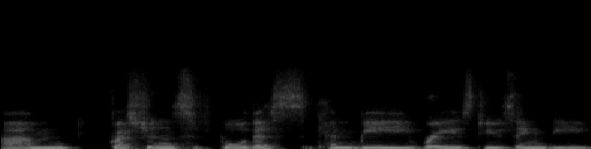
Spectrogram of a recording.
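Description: A woman speaks at a fairly low pitch with a dark, mellow tone. Her intonation stays fairly even. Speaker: webinar moderator. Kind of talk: webinar moderation. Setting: video call. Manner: formal. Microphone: video call.

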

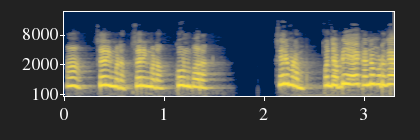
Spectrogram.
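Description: In a squeaky, cartoonish character voice, a woman speaks very fast at an extremely high pitch, with ordinary pitch variation. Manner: deferential, repeats "madam".

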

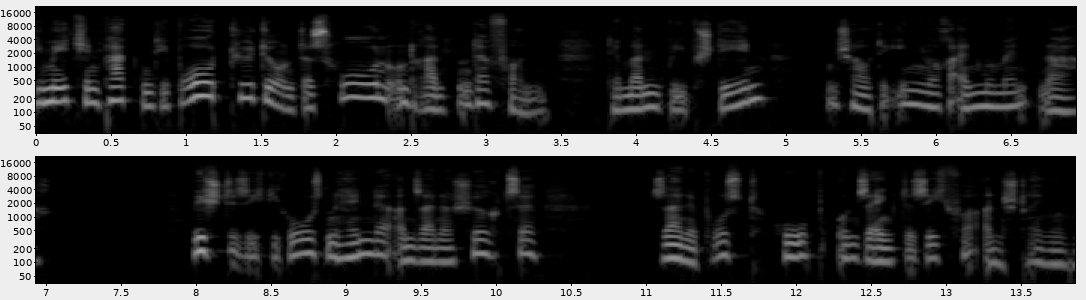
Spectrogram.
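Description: A woman with a very deep, low pitch and a dark, mellow tone speaks at a fairly slow pace. Her pitch swings very widely on a very clean recording with a silent background. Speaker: audiobook narrator. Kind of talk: audiobook reading. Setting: studio. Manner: sensual, intense.

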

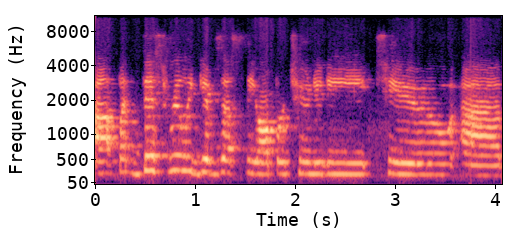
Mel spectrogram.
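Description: This woman's voice shows ordinary pitch variation. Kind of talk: event presentation talk. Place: home room. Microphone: video call.

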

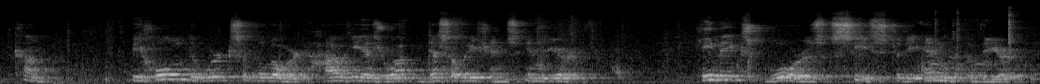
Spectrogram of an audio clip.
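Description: Over light background noise and audible room echo, a man speaks very slowly in a fairly high voice with lively intonation. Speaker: pastor. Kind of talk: funeral eulogy. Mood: solemn, measured. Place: church. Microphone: camera far.

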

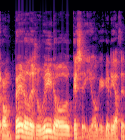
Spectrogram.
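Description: At a moderate pace, a man speaks with a dark, mellow tone. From Asturias, Spain. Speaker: YouTuber; youtuber. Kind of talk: casual vlog storytelling. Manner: halting. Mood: relaxed, anecdotal storytelling. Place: home room. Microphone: webcam.

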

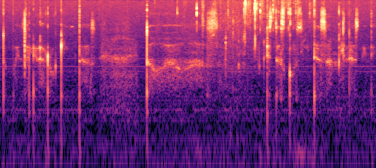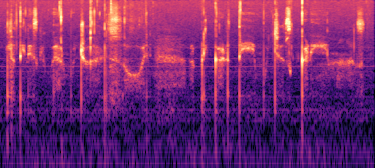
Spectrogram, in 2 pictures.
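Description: A woman whispers, moving at a very slow pace. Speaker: ASMR creator. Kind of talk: soft skincare roleplay chat. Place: home room. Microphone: studio mic.

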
